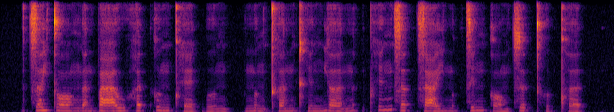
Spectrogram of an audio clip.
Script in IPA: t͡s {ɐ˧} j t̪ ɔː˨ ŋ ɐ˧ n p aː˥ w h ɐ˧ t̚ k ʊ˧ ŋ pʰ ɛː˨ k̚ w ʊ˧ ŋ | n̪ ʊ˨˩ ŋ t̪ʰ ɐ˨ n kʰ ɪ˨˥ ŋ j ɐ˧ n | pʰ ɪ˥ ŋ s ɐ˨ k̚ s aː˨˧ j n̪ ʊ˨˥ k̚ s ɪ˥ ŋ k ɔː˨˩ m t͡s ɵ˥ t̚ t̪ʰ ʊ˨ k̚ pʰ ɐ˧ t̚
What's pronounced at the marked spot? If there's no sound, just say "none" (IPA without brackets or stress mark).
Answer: ɐ˧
